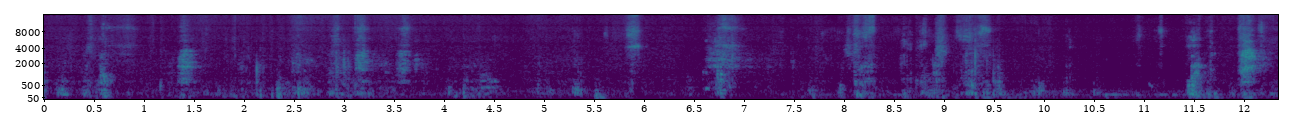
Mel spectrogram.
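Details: French Bulldog; snorts and whimpers; waking its owner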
